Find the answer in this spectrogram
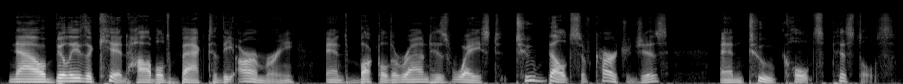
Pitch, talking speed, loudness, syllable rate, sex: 110 Hz, 145 wpm, -20 LUFS, 4.0 syllables/s, male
